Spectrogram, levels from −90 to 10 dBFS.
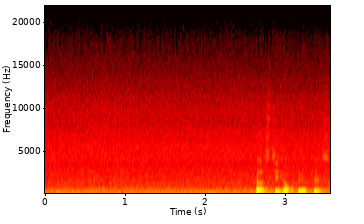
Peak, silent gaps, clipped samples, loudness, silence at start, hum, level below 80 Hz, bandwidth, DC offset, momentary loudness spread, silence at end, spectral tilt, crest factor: -6 dBFS; none; under 0.1%; -29 LUFS; 0 s; none; -52 dBFS; 18.5 kHz; under 0.1%; 12 LU; 0 s; -5.5 dB/octave; 22 dB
